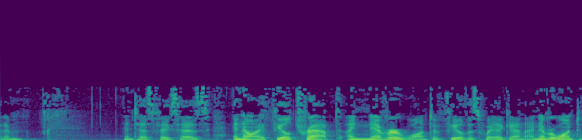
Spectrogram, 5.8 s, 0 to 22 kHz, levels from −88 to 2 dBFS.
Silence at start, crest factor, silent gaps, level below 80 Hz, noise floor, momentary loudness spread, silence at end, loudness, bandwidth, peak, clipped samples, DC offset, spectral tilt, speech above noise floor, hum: 0 s; 20 dB; none; -50 dBFS; -55 dBFS; 12 LU; 0 s; -22 LUFS; 8.8 kHz; -2 dBFS; under 0.1%; under 0.1%; -6 dB/octave; 33 dB; none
